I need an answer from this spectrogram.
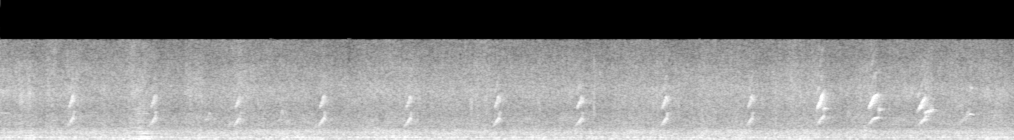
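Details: ['Honey bees at the entrance of a Top Bar Hive, departing and returning from nectar foraging: a steady buzzing hum, with a busy scatter of soft high chirps that grow sharper toward the end.']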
